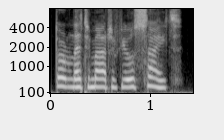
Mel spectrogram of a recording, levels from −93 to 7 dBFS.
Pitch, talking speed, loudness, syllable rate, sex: 275 Hz, 290 wpm, -15 LUFS, 5.5 syllables/s, female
